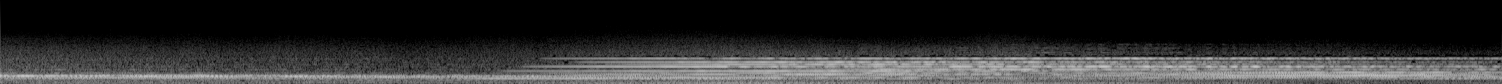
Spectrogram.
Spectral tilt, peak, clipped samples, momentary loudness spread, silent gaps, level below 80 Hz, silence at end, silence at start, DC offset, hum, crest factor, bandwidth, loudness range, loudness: -9 dB/octave; -6 dBFS; under 0.1%; 7 LU; none; -40 dBFS; 0 s; 0 s; under 0.1%; none; 14 dB; 7 kHz; 6 LU; -21 LUFS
